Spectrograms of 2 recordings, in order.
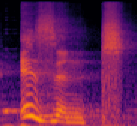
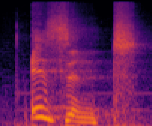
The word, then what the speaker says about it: isn't: और इज नॉट की contraction होगी इजंट, इजंट, इजंट, इजंट के थोड़ा सा ज कह के आप इसे प्रोनाउंस करेंगे, इजंट, इजंट।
